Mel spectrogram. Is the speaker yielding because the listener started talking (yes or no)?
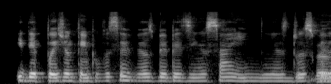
yes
